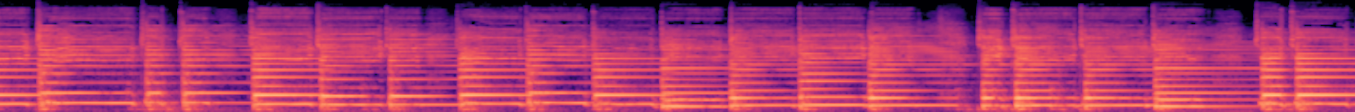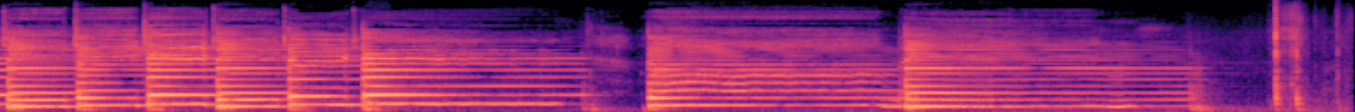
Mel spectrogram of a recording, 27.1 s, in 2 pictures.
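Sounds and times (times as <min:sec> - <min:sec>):
tenor singing a hymn part for SATB choir: 0:00.0 - 0:25.6.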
